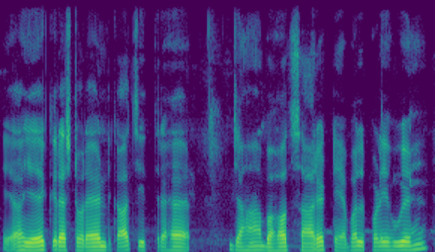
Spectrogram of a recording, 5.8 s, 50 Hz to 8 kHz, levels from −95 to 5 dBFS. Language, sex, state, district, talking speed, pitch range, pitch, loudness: Hindi, male, Jharkhand, Deoghar, 135 wpm, 120-130 Hz, 125 Hz, -18 LUFS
